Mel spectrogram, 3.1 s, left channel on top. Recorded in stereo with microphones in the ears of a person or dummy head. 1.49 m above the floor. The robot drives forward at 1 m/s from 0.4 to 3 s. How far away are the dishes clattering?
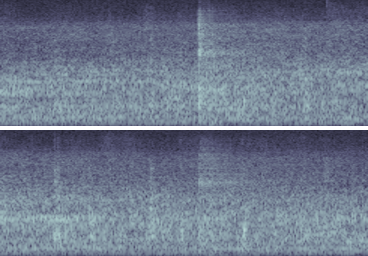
About 1.2 m.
